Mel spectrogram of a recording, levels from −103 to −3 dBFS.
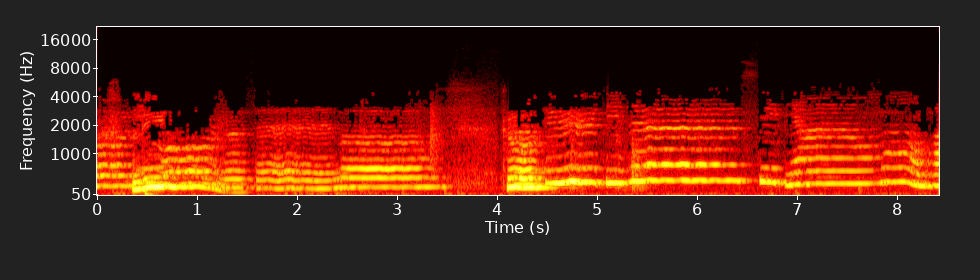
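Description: At 3.03–3.07 s and again at 7.17–7.21 s, short concealed packet loss: about 20 ms of audio never arrived, and the decoder bridged each gap by extending the preceding sound before blending back. Unlike a hard dropout or click, it leaves a brief smear, not silence.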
